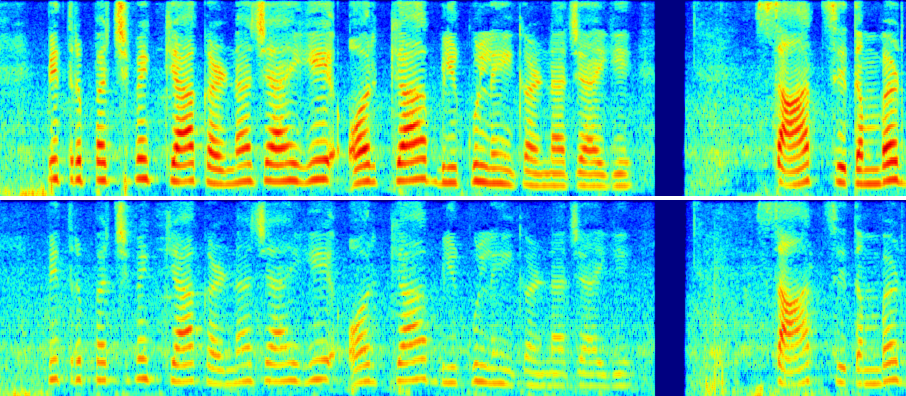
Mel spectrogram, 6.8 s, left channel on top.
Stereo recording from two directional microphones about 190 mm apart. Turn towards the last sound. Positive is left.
turn(degrees=50)  # may be behind; listen again after turning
